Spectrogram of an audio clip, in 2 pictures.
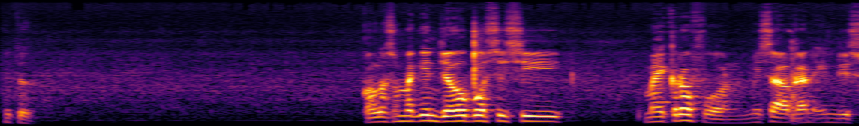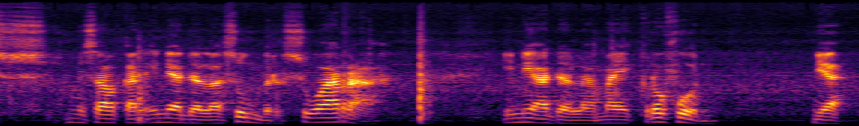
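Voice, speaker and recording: A man's voice: medium pitch, measured pace, pauses often, noisy background. Chatty man in his late forties. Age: 40s. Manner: chatty, demonstrative, thinks aloud with fillers. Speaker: YouTuber reviewing camera gear. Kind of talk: casual explanatory vlog. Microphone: camera-mounted microphone close to speaker.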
